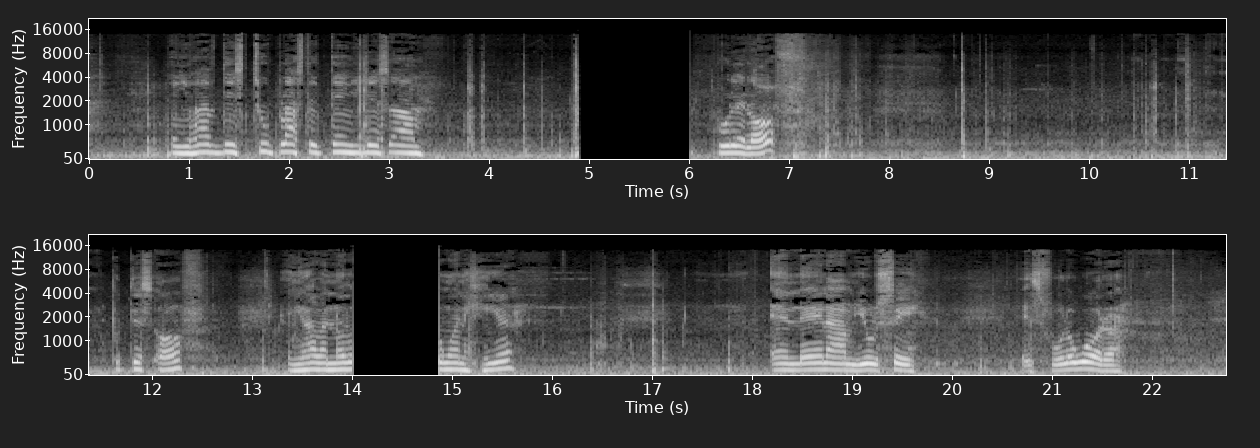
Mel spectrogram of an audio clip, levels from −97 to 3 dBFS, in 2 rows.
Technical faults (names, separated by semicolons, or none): rebuffering stall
